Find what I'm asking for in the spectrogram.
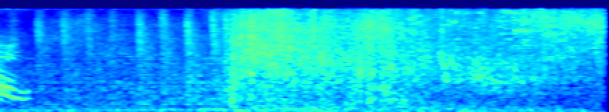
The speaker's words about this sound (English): Alan's given the job of blowing up the vault. Fire in a hole.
